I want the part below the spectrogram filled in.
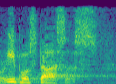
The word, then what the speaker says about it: hypostasis: I think I pointed out to you before leaving that that word substance is hypostasis, or as the modern Greeks would say, and I would have to say in my old congregation in Glendale, hypostasis, which is the proper pronunciation.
